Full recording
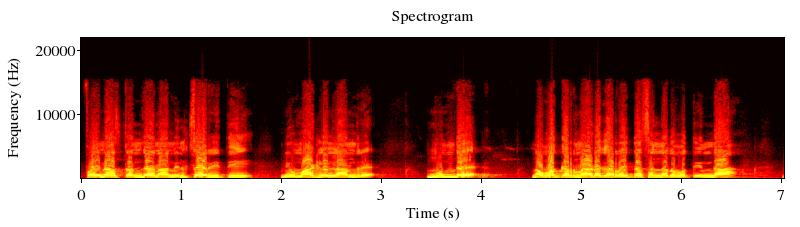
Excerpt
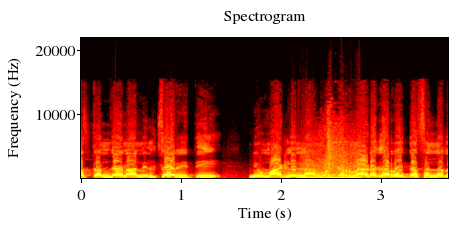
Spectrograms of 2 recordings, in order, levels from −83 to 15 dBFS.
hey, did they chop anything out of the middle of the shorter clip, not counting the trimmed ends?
yes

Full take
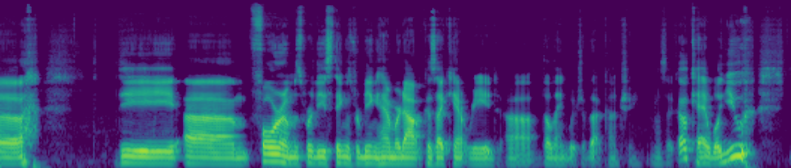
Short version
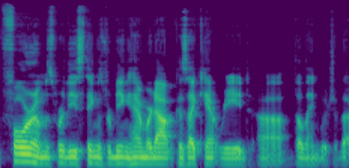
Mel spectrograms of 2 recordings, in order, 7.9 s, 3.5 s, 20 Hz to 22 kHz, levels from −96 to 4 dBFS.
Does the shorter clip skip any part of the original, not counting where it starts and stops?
no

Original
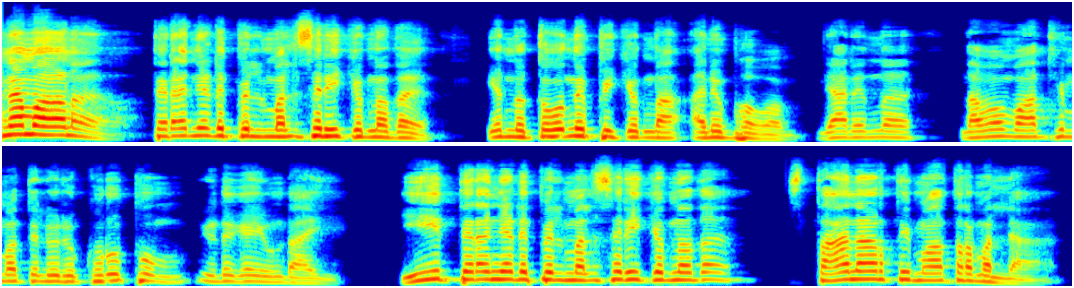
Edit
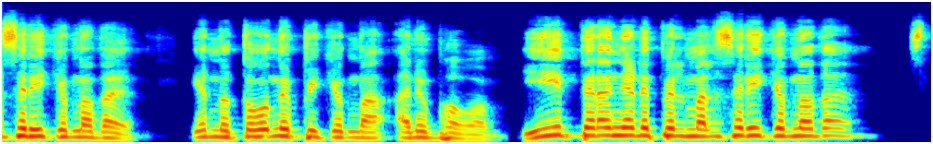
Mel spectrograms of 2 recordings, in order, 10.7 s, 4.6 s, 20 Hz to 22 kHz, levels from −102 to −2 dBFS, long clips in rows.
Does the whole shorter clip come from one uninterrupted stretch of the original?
no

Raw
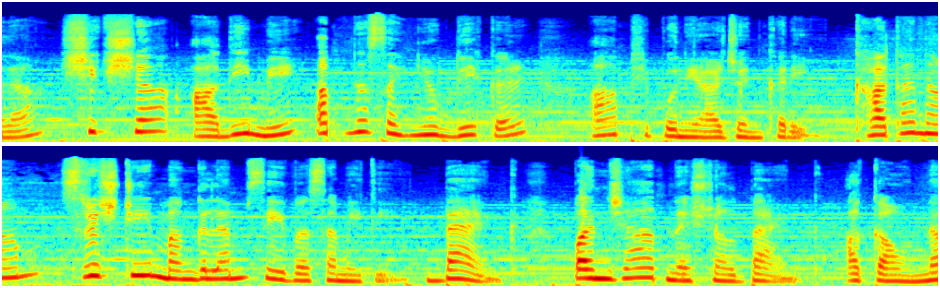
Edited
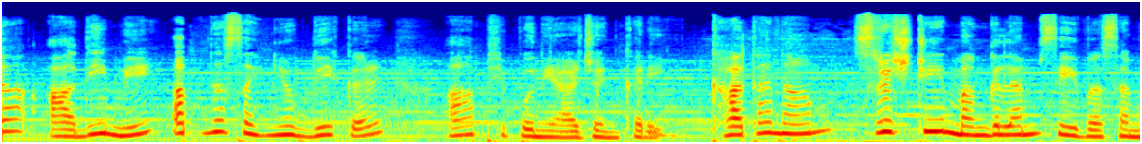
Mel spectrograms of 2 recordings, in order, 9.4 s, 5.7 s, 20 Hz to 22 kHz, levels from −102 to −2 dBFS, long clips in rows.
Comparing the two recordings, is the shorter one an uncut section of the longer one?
yes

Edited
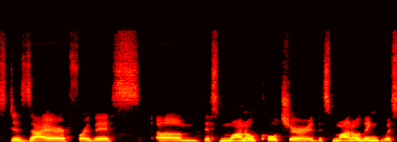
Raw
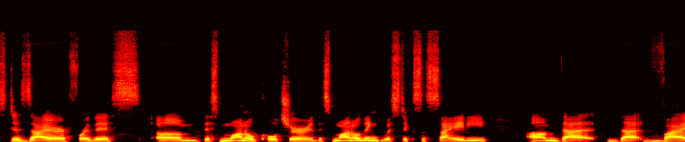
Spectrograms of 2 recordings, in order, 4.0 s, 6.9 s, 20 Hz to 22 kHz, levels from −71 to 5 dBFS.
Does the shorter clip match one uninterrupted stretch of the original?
yes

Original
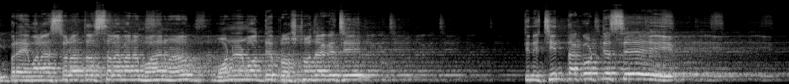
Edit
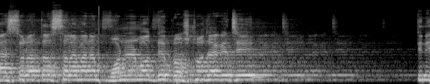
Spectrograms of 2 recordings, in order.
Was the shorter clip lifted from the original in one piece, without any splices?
no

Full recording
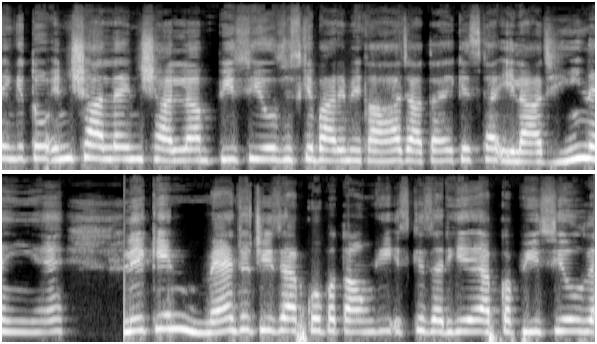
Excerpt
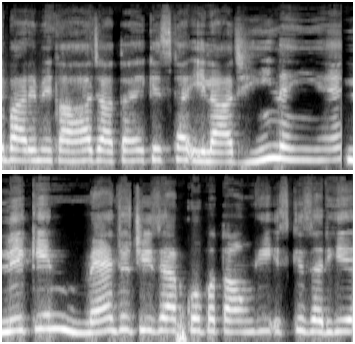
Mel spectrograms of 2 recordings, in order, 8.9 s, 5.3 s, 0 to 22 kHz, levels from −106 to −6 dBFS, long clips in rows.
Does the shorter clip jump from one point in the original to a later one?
yes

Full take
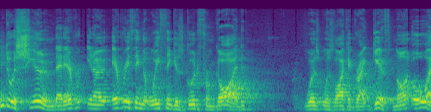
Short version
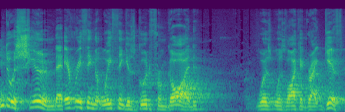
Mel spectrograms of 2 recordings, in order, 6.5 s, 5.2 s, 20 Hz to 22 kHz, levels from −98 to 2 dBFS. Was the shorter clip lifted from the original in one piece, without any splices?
no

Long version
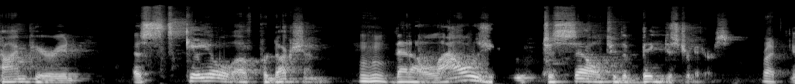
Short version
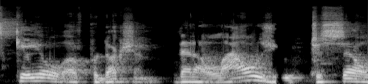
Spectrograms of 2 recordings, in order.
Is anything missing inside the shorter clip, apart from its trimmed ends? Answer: yes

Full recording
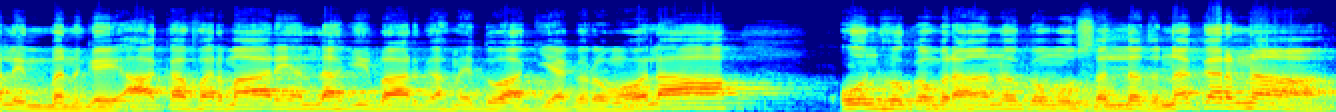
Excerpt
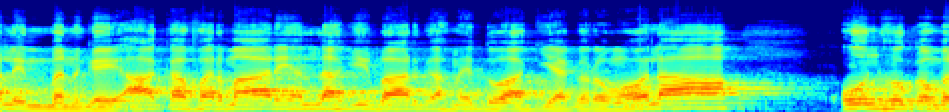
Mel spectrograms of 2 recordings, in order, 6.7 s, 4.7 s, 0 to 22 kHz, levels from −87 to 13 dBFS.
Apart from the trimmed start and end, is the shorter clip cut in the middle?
no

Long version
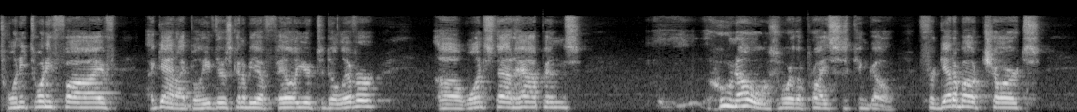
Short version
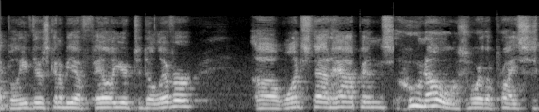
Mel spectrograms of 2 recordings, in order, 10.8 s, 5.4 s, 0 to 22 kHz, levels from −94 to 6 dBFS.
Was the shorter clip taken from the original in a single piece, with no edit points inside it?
no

